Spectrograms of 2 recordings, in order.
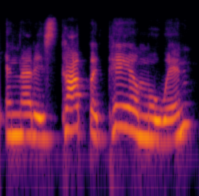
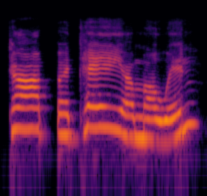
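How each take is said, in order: First: Said in the usual way. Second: Tapateamoin drawn out very slowly; slow Cree word. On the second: Shown as a demonstration. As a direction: stretch Tapateamoin so they can follow. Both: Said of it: "I'll say them slow".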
